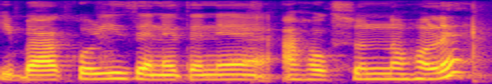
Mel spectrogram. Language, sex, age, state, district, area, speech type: Assamese, female, 45-60, Assam, Charaideo, urban, spontaneous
